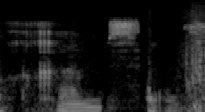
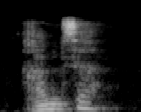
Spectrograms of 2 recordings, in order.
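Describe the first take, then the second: First: Said in the usual way. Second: Sudden loud, high disbelieving question; surprised. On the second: Real, not acted. Player shocked the count ends at five, loud surprise. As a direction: jolt up in real surprise at the number.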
